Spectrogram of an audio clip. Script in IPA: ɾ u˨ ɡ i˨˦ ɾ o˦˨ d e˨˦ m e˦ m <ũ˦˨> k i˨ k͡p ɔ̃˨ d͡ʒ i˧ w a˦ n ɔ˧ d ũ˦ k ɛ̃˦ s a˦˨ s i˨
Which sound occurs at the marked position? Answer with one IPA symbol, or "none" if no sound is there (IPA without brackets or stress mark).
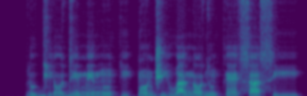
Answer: ũ˦˨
